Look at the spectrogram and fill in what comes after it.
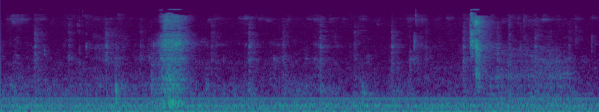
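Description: Soft chewing of a mouthful of macaroni and cheese, with a few faint clicks.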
